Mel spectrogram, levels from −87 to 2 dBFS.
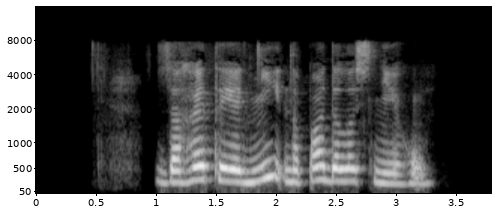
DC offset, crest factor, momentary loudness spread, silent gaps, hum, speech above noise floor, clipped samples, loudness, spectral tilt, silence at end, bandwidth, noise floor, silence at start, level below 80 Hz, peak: under 0.1%; 14 dB; 13 LU; none; none; 36 dB; under 0.1%; -15 LUFS; -5 dB/octave; 0.5 s; 8.2 kHz; -50 dBFS; 1 s; -62 dBFS; -2 dBFS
